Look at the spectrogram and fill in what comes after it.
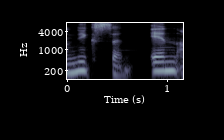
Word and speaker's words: niksen: 文章，他是在讲荷兰现在也在流行一个叫 Nixon，N I K S E N，可是它发音是荷兰文，然后它的意思就是 The power of doing nothing，就是什么都不做，就是允许自己什么都不做，然后过一段时间，它反而更充饱了电，这样子。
